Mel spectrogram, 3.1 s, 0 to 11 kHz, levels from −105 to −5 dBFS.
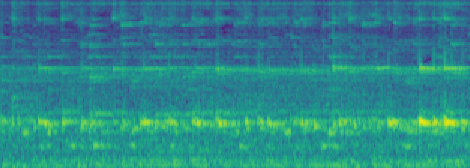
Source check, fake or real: fake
